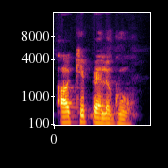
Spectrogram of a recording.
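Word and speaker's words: archipelago: Next word is आर्किपेलागो। Okay, pronunciation मैं दोबारा बता देता हूँ, आप गूगल पे भी सर्च कर सकते हैं।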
